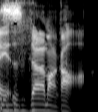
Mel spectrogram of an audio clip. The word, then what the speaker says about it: ZOMG: Z-O-M-G. – You have to say Zomagod. Like that.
